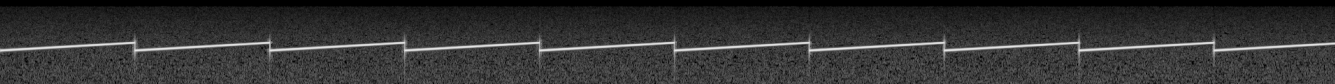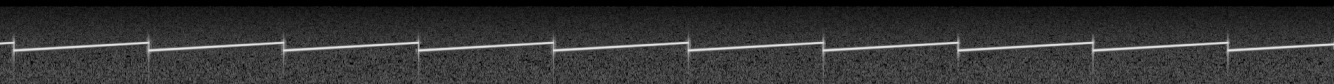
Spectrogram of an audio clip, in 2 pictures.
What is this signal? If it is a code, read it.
A tone that sweeps in pitch again and again. There is no code.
